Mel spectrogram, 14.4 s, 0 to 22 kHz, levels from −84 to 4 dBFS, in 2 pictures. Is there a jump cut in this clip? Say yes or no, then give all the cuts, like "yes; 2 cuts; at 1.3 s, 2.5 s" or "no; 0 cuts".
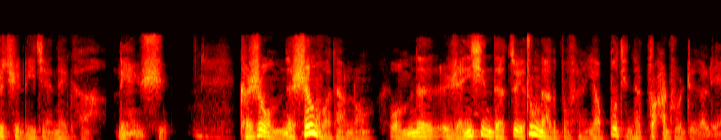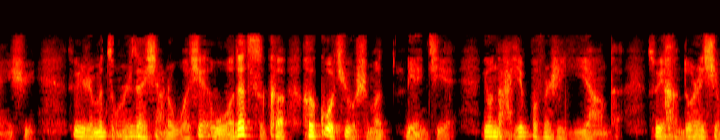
yes; 1 cut; at 1.1 s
